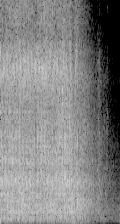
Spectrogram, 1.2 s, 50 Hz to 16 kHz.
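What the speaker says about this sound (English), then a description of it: "I'll put the torque wrench on it now." Power-tool-like mechanical whir while tightening the front strut bolts on a VW Mk6 Golf/GTI, loud and steady for about a second, then tapering off briefly before resuming.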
